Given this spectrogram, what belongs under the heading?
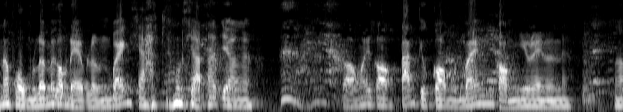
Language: Vietnamese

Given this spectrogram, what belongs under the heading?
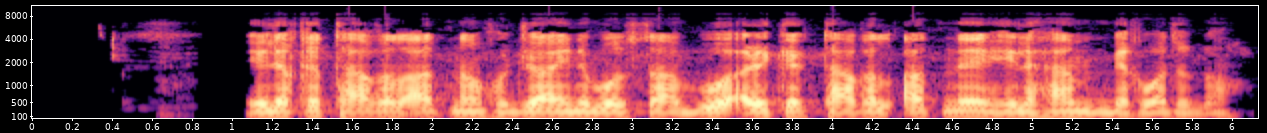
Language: Uyghur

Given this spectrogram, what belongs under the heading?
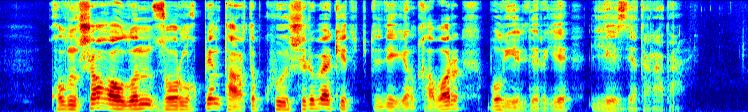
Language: Kazakh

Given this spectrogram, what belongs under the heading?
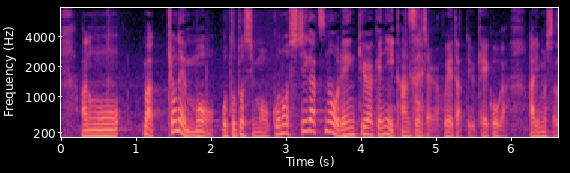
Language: Japanese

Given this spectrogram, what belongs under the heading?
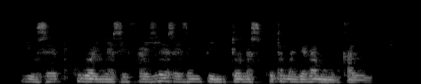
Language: Catalan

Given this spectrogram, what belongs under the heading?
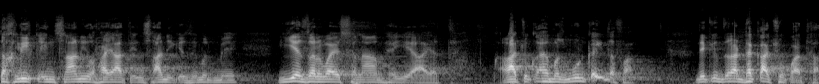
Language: Urdu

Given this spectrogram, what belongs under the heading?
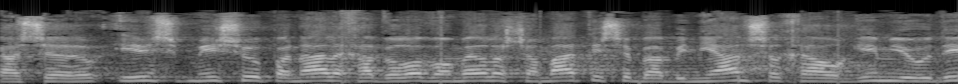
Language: Hebrew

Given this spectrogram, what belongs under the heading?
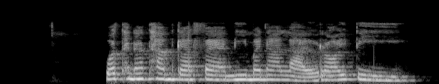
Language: Thai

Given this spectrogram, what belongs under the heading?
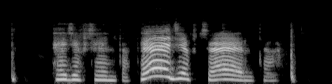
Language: Polish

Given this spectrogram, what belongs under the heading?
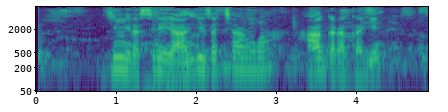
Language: Kinyarwanda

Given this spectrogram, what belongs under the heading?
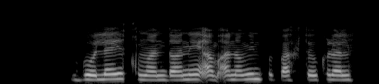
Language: Pashto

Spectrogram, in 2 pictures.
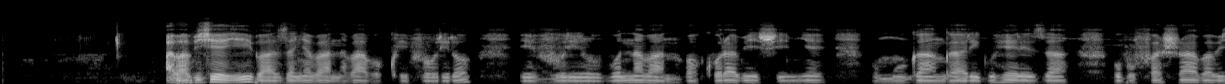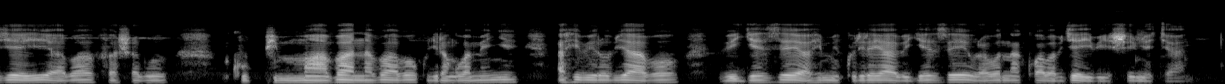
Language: Kinyarwanda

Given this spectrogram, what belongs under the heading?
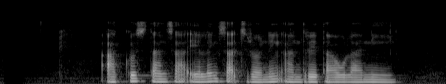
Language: Javanese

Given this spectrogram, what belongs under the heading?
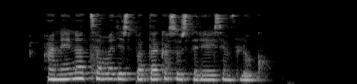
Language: Galician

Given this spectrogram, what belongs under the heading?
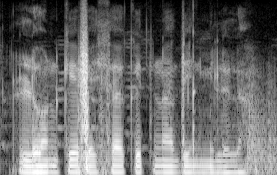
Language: Bhojpuri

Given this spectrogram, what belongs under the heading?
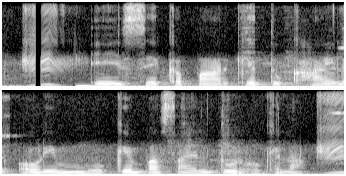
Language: Bhojpuri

